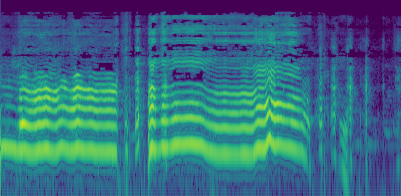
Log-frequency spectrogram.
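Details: Dog howling in long, steady drawn-out tones, first a level held note for nearly two seconds, then a brief break and a second longer note that swells and wavers before fading, followed by a few soft whimpers.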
